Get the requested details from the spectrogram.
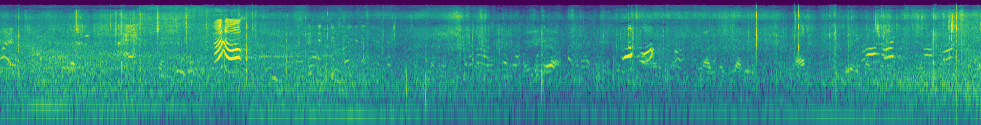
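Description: Skis scrape and swish over packed snow as a skier glides past.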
